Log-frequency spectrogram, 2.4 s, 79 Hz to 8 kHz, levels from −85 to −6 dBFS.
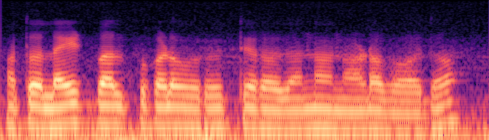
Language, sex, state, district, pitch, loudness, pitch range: Kannada, male, Karnataka, Bangalore, 115 Hz, -17 LUFS, 105-120 Hz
